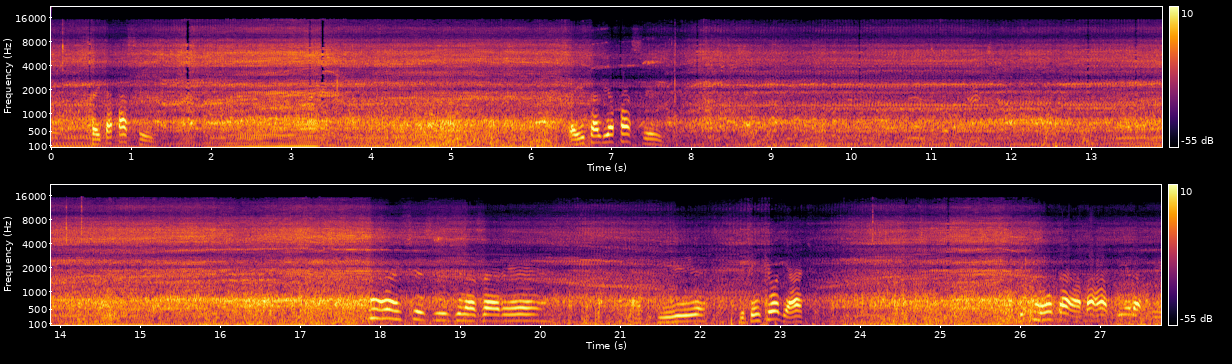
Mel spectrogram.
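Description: A motorcycle engine rumbles and revs as it rides along.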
